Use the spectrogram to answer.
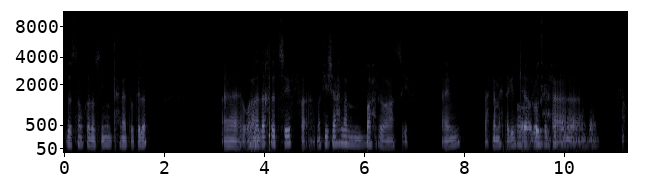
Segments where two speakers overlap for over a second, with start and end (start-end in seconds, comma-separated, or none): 9.1-10.4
